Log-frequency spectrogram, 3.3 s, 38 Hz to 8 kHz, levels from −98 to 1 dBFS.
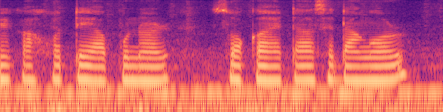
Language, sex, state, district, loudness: Assamese, female, Assam, Kamrup Metropolitan, -15 LUFS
